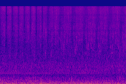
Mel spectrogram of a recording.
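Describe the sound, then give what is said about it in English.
Palms rub together briskly in quick back-and-forth strokes during a guided relaxation exercise. The rubbing is soft, dry and faint, repeating in an even rhythm. “Begin rubbing your hands together.”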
